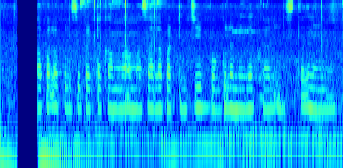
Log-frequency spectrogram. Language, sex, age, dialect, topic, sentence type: Telugu, female, 31-35, Telangana, agriculture, statement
